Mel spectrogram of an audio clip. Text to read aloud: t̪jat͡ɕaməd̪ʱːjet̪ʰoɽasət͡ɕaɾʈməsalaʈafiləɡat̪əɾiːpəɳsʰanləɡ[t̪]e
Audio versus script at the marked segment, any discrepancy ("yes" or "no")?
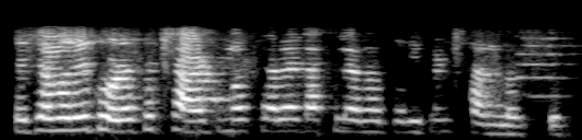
no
